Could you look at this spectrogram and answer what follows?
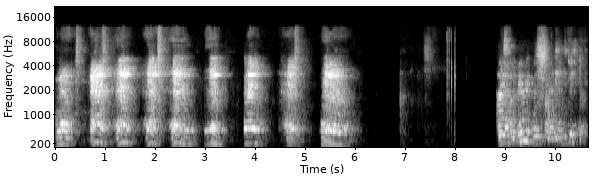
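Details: Woman with slowly progressive bulbar ALS, extremely dysarthric, attempting to speak a prompted phrase while a brain-computer interface decodes it; dysarthria (bulbar ALS).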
